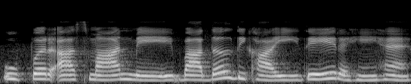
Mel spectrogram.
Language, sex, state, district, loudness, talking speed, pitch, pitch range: Hindi, male, Punjab, Fazilka, -15 LUFS, 115 wpm, 220 Hz, 200-240 Hz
